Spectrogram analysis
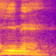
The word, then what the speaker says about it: Guiné: mujer, en griego es Guiné. Entonces se pone Guiné. Ahí Guiné. Nace Guiné, con acento en la E, Guiné.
